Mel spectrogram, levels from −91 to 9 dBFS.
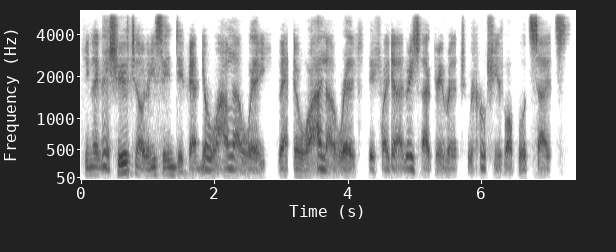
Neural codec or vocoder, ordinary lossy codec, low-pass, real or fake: codec, 16 kHz, 0.5 kbps, FreqCodec, larger model; none; 5.4 kHz; fake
